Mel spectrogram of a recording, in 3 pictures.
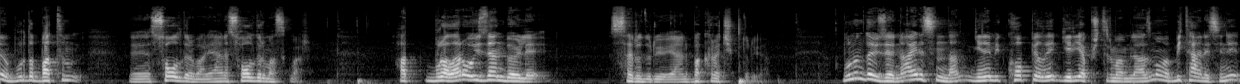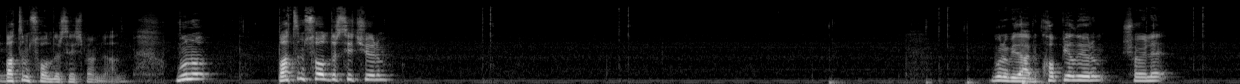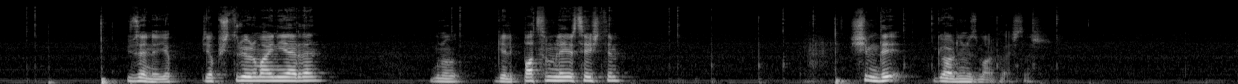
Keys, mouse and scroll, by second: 4.4 right click, 6.2-6.7 right drag, 6.6 2, 8.3 right click, 9.0 click, 15.1 ctrl+click, 16.2-16.6 scroll down 1, 17.2 click, 18.5 click, 21.8 ctrl+click, 22.7 ctrl+c, 23.8 click, 24.3 click, 25.0 click, 25.9 ctrl+v, 27.7 click, 29.3 click, 29.8-30.3 scroll up 3, 30.3 middle click, 30.8 click, 31.5 click, 31.9 middle click, 32.6 right click, 33.3 ctrl+3, 33.8 right click, 34.2 middle click, 34.4 ctrl+3, 35.1 right click.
